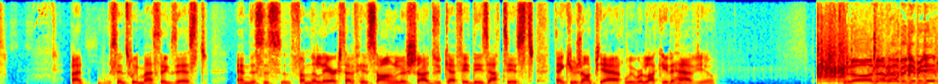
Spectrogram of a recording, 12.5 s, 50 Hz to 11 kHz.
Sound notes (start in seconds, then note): 9.6 speaking French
